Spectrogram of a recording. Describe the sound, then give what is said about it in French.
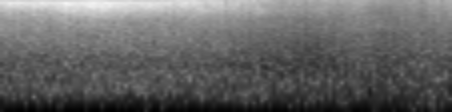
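A deep, loud roar of a snow avalanche pouring into a crashed aircraft fuselage at night rolls on without a break, a dense low rumble with no distinct impacts. “Soudain, des tombereaux de neige pénètrent dans le fuselage et ensevelissent tout. une avalanche.”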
